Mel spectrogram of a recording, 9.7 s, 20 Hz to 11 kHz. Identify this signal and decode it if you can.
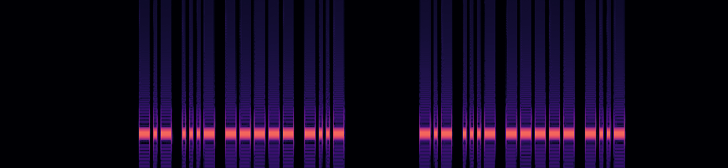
Morse code, heard as a keyed tone, about 25 wpm, 700 Hz. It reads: KV0X KV0X
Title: USA Call Signs - 4 Characters - Repeated 2x - 25wpm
